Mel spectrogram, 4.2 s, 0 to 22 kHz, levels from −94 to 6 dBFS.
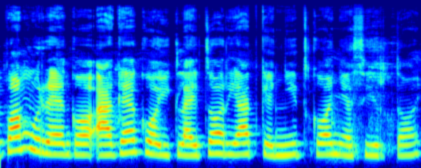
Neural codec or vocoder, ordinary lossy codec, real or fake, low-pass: none; none; real; 19.8 kHz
